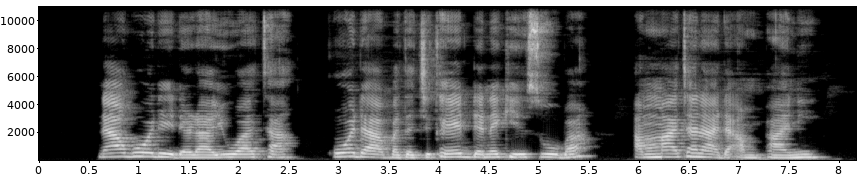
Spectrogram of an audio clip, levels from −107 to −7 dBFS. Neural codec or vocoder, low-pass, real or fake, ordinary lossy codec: none; none; real; none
